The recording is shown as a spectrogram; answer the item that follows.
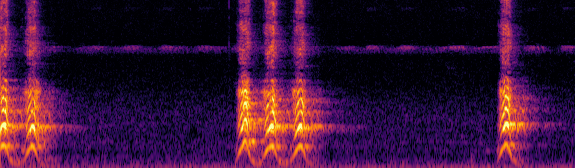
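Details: Deep barks from a German Shepherd: a pair, then a quick run of three, then a single bark, against a faint steady hum.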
